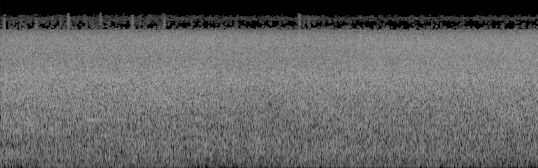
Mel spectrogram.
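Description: Tad Yuang waterfall's falling water making a steady, even rush.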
